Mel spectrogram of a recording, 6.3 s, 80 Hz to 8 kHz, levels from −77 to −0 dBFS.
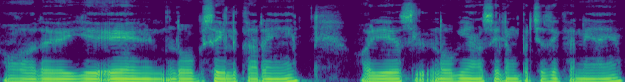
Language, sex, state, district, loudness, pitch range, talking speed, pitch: Hindi, male, Delhi, New Delhi, -16 LUFS, 105-110 Hz, 190 wpm, 105 Hz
